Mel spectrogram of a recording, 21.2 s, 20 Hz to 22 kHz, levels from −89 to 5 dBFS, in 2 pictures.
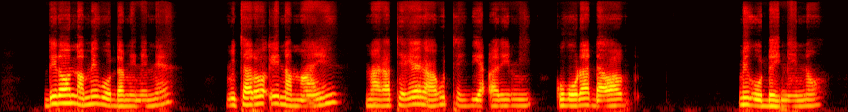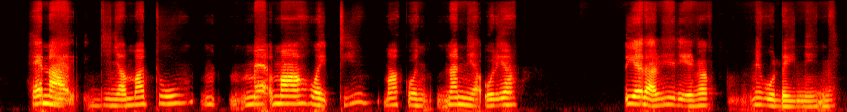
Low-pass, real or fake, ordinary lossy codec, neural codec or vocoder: none; fake; none; codec, 44.1 kHz, 2.6 kbps, DAC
